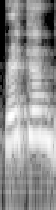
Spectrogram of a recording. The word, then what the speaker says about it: pretend: For example, the first one is it pretend or pretend? Pretend. Pretend. Pretend. Pretend. So the stress here lies on the second syllable.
